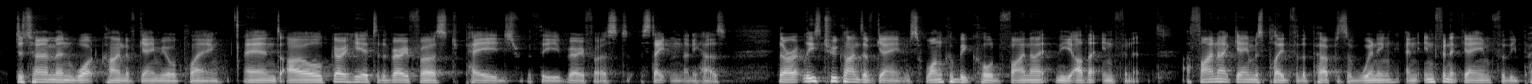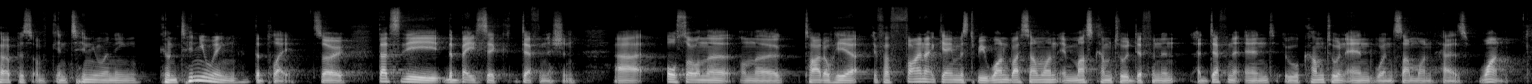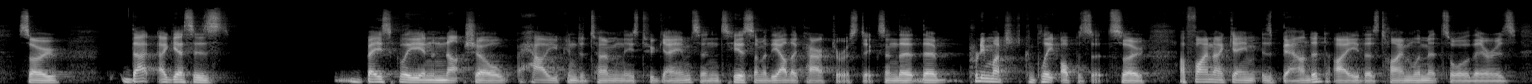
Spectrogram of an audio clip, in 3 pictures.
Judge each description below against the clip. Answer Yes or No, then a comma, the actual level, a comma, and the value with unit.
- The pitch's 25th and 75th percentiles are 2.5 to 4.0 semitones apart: Yes, average, 3.1 semitones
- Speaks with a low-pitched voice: Yes, very low, 95 Hz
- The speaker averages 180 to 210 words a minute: Yes, average, 190 wpm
